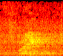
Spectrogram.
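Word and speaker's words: cruet: At the end, since more people use salt than pepper, the salt should আজকে বললাম যে ক্রোয়েট সেট, ক্রোয়েট উচ্চারণ হচ্ছে ক্রোয়েট, স্পেলিংটা দেখ, স্পেলিংটা দেখ, ক্রোয়েট সেট মানে কি?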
